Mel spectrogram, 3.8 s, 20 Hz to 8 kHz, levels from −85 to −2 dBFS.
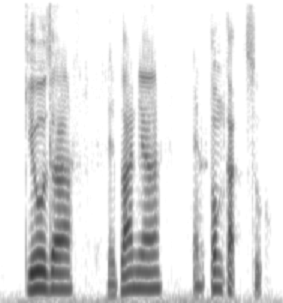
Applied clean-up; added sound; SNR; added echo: neural diffusion model UNIVERSE++.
